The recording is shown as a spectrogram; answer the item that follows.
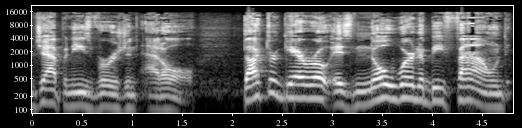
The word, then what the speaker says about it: Gero: In the English dub, they pronounce it Gero, but that's legitimately wrong. Dr. Gero.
